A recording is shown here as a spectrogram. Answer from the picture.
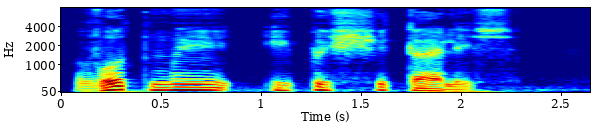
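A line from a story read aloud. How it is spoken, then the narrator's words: Almost tender, coldly clinical. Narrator (Russian): голос Томы прозвучал почти нежно, как у ветеринарши, усыпляющей старую злобную псину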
